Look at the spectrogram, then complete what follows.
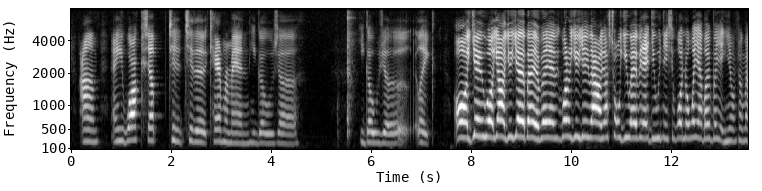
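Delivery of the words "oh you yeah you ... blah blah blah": put-on loud, fast, ranting yell in heavy British accent. Retelling a man walking up to a cameraman; imitating a heavy-accent yell. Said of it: "yelling something in a very heavy accent".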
